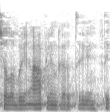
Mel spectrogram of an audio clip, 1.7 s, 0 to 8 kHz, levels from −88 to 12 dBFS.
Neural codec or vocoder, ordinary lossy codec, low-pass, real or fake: codec, 16 kHz, 8 kbps, FreqCodec, larger model; MP3, 24 kbps; 7.2 kHz; fake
